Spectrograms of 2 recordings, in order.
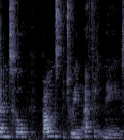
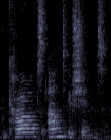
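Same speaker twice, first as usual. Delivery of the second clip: guided meditation; 4 dB quieter than usual. Acted. Yoga teacher guiding the class through a body scan, soft meditation voice. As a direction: ease them into the scan, calm and unhurried.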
